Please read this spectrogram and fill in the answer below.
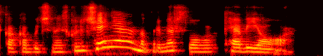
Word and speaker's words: caviar: Но у нас есть, как обычно, исключение, например, слово caviar. Caviar. Caviar. Ударение на первый.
